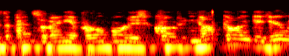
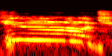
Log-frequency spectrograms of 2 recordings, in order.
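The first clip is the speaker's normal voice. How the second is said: big booming announcer voice, higher pitch; 13 semitones higher than usual. Answering that big sales get the voice: big announcer voice. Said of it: "big announcer voices".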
